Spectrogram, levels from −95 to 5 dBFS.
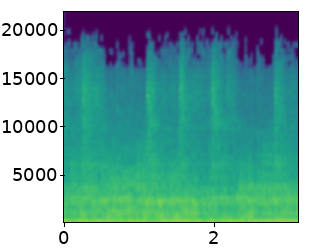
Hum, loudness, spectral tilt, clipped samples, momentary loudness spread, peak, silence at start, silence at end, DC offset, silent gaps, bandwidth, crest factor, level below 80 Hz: none; -11 LUFS; -4.5 dB/octave; under 0.1%; 2 LU; 0 dBFS; 0 s; 0 s; 0.4%; none; 19 kHz; 10 dB; -18 dBFS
